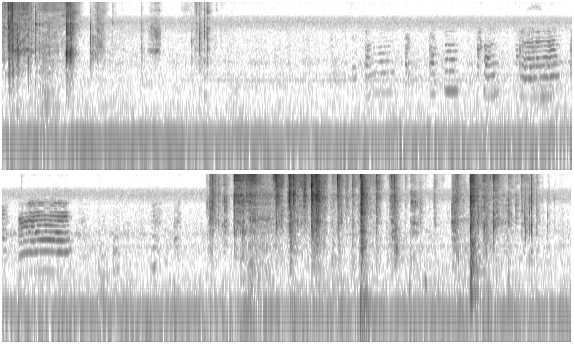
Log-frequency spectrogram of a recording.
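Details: Pet cat during hunting play with a cat wand indoors gives a quick series of short, chirping, upward-bending calls in the middle, with rattling and clattering of the toy before and after and a steady low hum.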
